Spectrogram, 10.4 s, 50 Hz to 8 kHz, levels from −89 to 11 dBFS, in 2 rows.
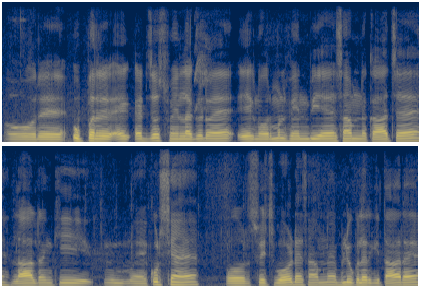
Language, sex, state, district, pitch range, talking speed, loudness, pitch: Hindi, male, Rajasthan, Nagaur, 130-150 Hz, 175 wpm, -18 LUFS, 140 Hz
